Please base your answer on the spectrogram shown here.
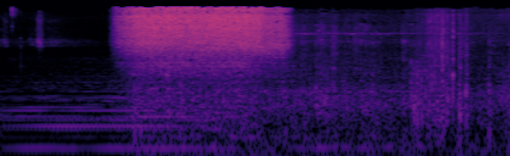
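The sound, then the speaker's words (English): A low mechanical rumble gives way to a loud, sustained burst of steam hissing from a steam gondola as a passenger steps off, lasting a couple of seconds, then fading into rumbling with a few clanks and knocks. “And my father, then a young man, stepped off a steam gondola, and thus began his destiny.”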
